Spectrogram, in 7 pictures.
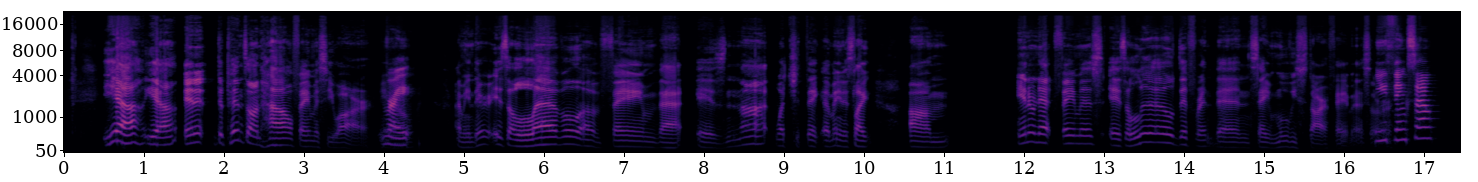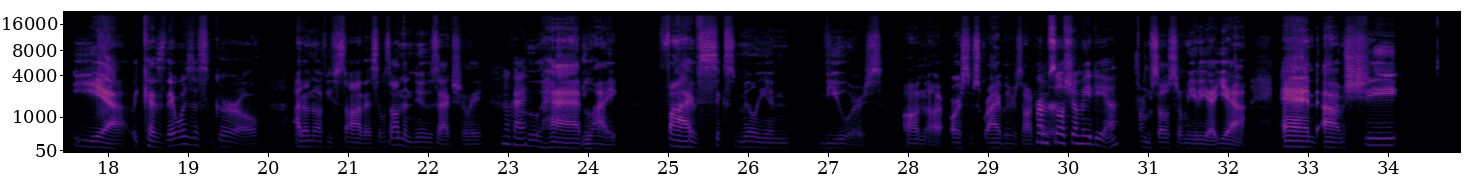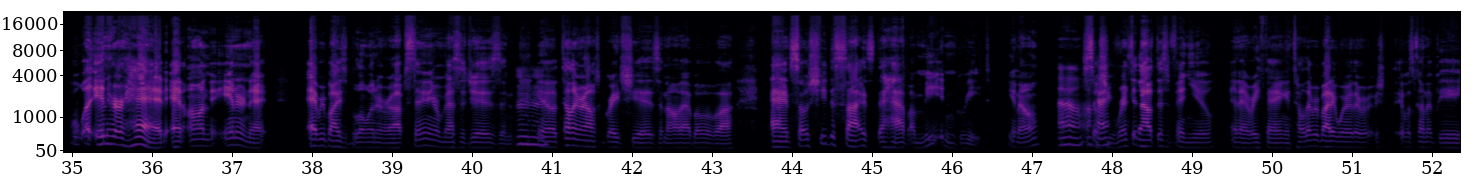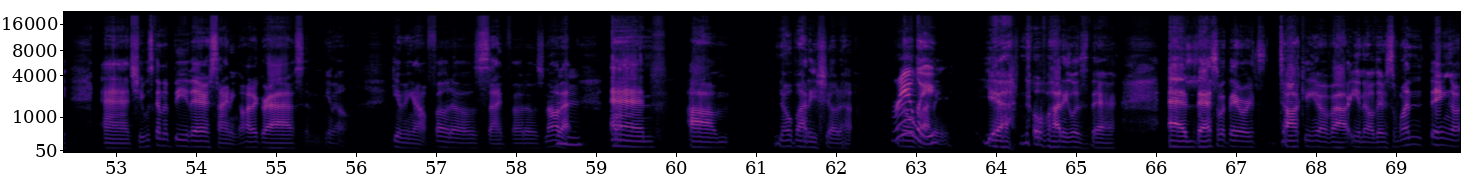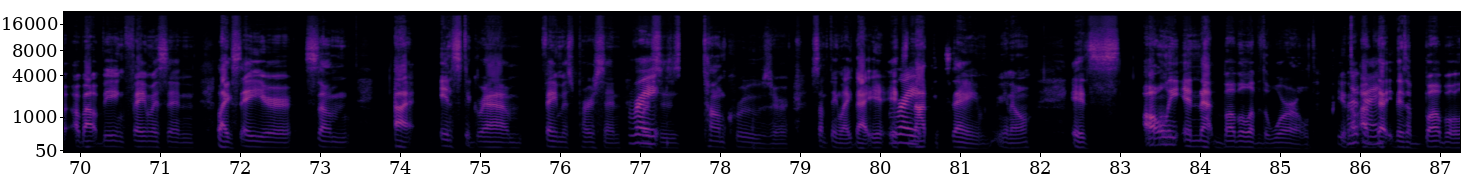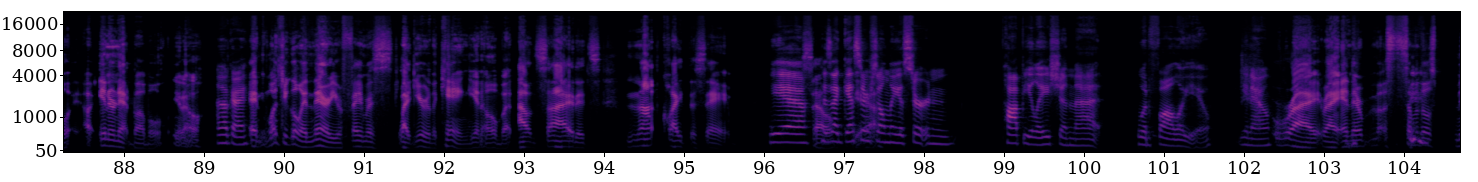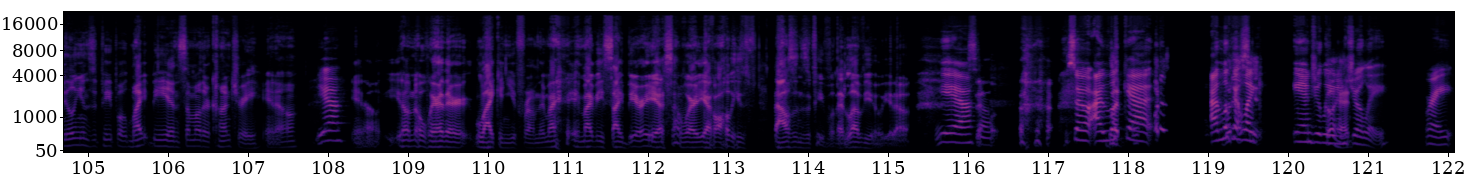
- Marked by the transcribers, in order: tapping; other background noise; laughing while speaking: "Yeah, nobody"; unintelligible speech; throat clearing; laughing while speaking: "They might"; laughing while speaking: "have all these"; chuckle
- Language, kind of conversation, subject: English, unstructured, How does where you live affect your sense of identity and happiness?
